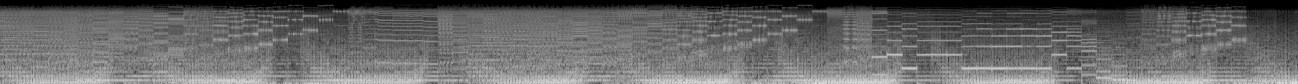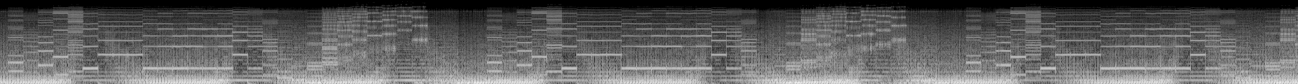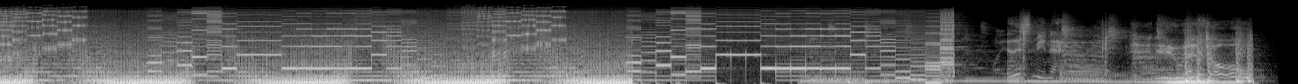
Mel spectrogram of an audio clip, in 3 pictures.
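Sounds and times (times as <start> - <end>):
1-bit groove music: 0.0 - 38.7.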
